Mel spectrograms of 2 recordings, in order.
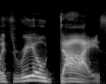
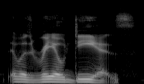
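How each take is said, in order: First: The surname is said like the English word dies. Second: The surname is said like Spanish Diaz. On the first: The speaker calls it right. "It's literally dies" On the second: The speaker calls it wrong. "Diaz as in like the Spanish"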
